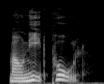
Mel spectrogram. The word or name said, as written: magnetpol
